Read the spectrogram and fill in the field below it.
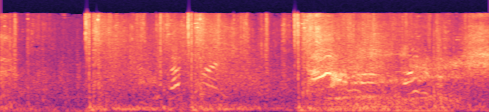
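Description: Gunfire rattles in bursts, with loud blasts.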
